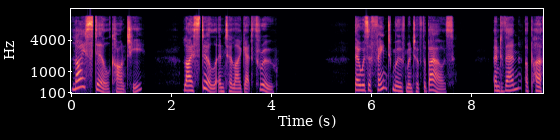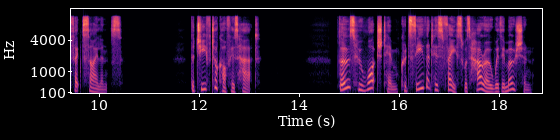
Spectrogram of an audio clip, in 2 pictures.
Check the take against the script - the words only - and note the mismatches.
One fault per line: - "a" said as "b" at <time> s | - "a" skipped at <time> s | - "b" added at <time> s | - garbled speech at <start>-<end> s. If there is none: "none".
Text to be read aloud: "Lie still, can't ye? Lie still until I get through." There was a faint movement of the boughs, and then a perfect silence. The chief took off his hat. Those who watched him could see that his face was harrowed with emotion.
- "harrowed" said as "harrow" at 17.5 s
